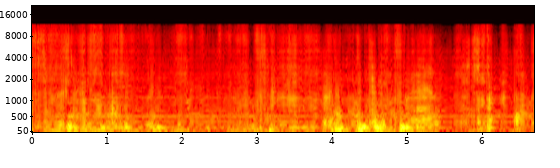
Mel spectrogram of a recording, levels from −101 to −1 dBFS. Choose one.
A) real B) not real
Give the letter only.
B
